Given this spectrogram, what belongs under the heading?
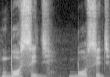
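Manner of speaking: बॉसेज with a clear iz ending; teacher modelling बॉसेज slowly; pronunciation demo. Shown as a demonstration. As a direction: sound out बॉसेज as bos-iz. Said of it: "pronunciation क्या हो जाएगा इसका?".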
